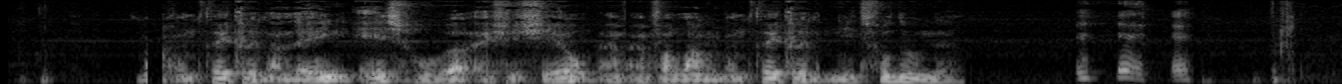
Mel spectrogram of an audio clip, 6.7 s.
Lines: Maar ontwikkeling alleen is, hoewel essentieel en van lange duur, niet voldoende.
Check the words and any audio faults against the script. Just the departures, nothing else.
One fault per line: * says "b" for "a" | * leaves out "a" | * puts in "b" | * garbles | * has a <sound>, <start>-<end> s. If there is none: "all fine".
* has a dropout, 0.7-0.8 s
* puts in "en"
* says "ontwikkeling" for "duur"
* has a laugh, 5.4-6.0 s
